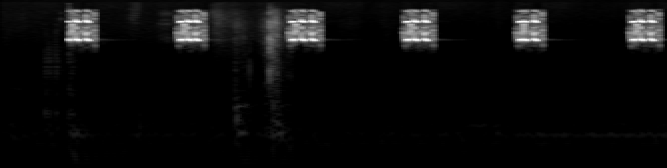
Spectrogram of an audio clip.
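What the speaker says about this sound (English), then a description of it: "I'm letting those crickets do their whole thing." Crickets chirp in short, bright trilled bursts, six evenly spaced pulses in quiet surroundings with a faint low hum underneath.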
